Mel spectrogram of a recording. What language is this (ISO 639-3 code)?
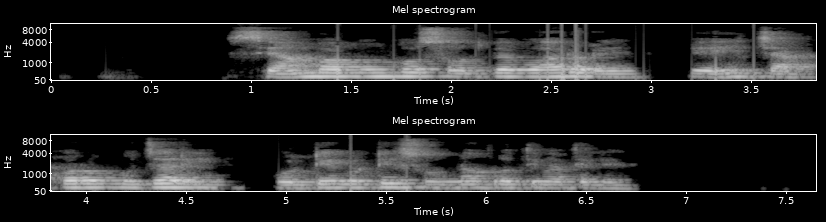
ori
